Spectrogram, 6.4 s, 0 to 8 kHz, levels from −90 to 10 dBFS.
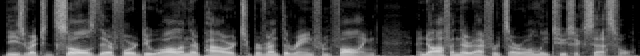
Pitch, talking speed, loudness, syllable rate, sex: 110 Hz, 215 wpm, -18 LUFS, 6.3 syllables/s, male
